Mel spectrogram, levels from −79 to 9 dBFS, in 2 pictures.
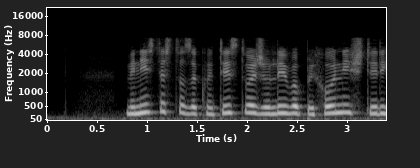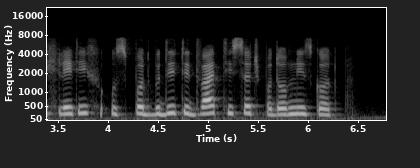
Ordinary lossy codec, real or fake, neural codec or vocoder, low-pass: none; fake; codec, 16 kHz, 0.9 kbps, LongCat-Audio-Codec; 7.2 kHz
